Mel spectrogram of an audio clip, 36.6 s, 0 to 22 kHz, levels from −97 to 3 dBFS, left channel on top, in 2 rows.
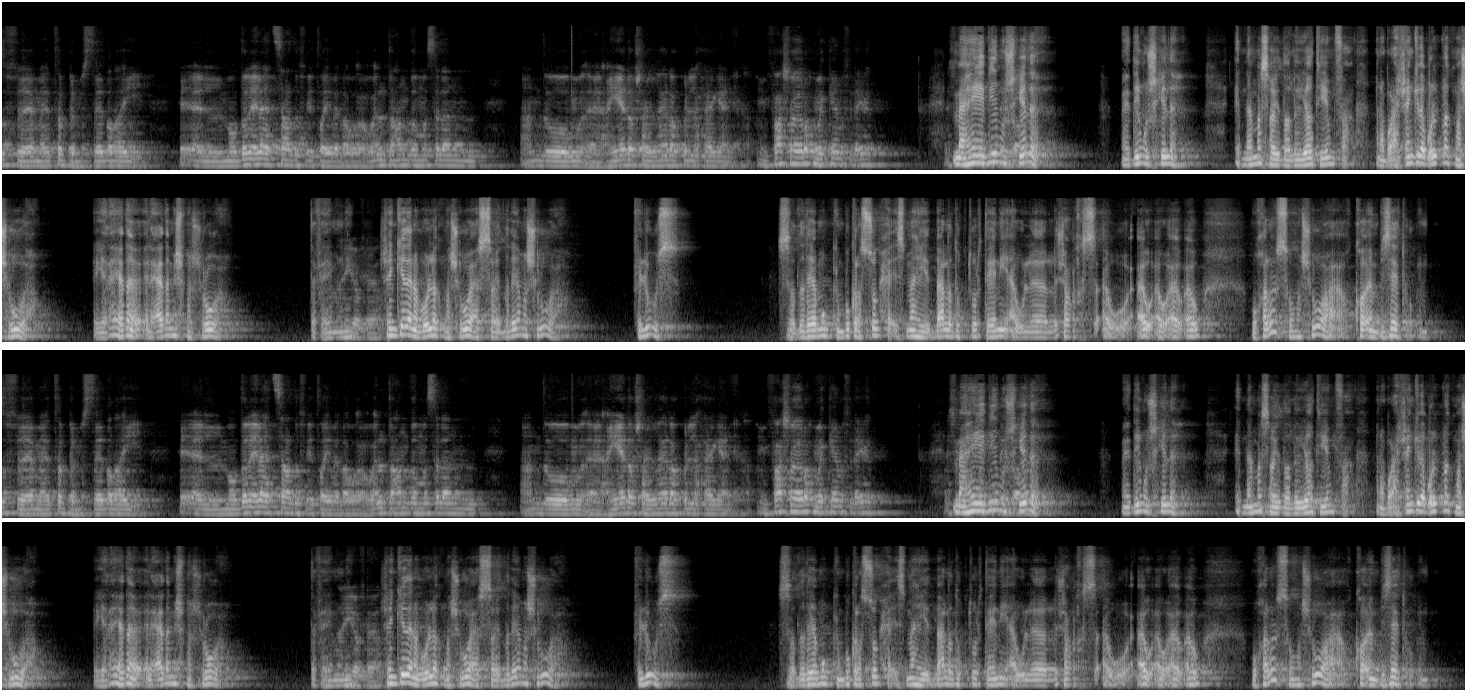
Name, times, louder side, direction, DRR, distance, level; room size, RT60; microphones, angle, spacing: voice 1, 0.0-1.8 2.2-6.0 6.5-10.9 11.8-12.9 22.4-23.1, right 1 dB, 15° right, 2.1 m, -35 dB
voice 2, 11.9-13.0 14.0-14.8 15.4-18.7 19.4-21.1 22.2-22.7 23.1-25.4 26.2-26.7 28.0-33.6 33.9-36.1, left 2 dB, 70° left, 1.4 m, -25 dB
25.5 x 24.0 x 5.6 m
head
